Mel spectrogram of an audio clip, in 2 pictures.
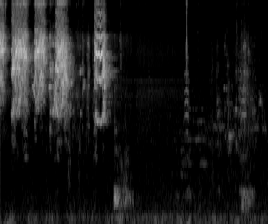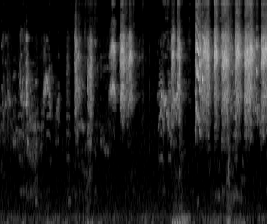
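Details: Finches at play give loud bursts of high chirps, then a quieter stretch of soft scattered notes, before dense twittering resumes near the end.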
